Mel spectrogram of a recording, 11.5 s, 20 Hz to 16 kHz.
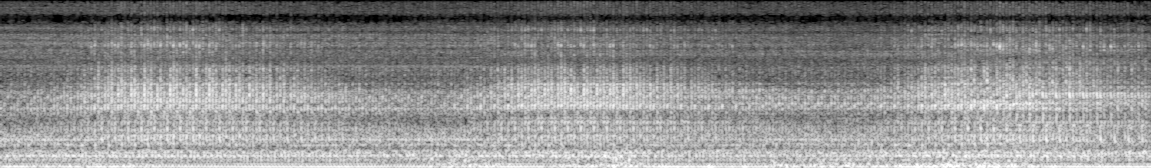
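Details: Peugeot 508 SW 2.0 Allure that started, shut off after 20 seconds, then restarted only after repeated tries and shows a warning message: uneven, rough idle with a faint ticking about four beats a second; cause unknown.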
